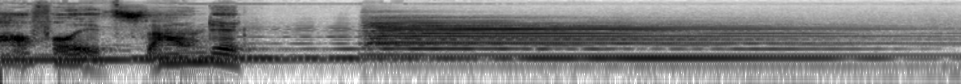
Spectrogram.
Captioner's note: chimes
